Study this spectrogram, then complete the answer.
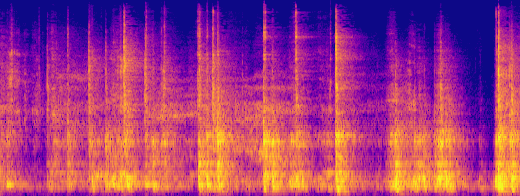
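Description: Fuel line fittings are tightened by hand on a Cobra Daytona build, with irregular ratcheting and scraping metal clicks in short bursts, close and fairly quiet, without any talk.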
